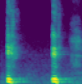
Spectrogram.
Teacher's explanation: cảm giác có luồng khí thoát ra đập hẳn vào tay. Chúng ta hãy khi mà chúng ta phát âm cái âm y này thì chúng ta để tay ở trước mặt, để tay ở trước mặt như thế này và chúng ta phát âm ra y y. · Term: âm y ngắn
